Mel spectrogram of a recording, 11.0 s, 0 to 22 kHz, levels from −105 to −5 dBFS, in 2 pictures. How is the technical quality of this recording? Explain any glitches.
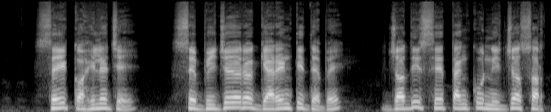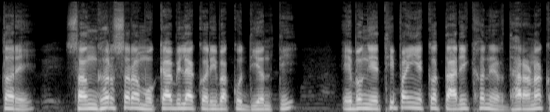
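No technical faults can be heard.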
